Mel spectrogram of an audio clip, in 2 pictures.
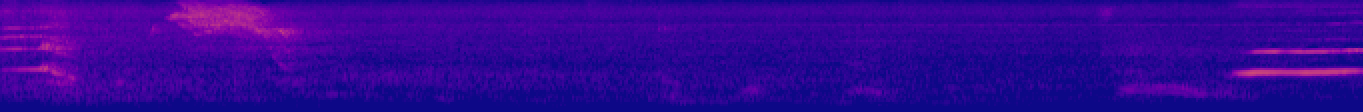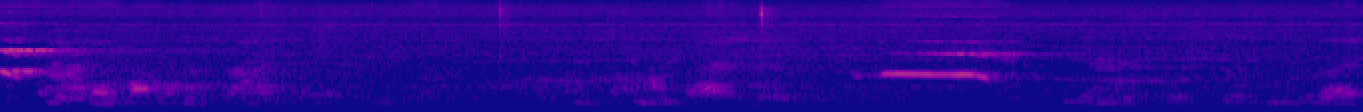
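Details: Young macaque Button cries after being bitten by Cara, Siem Reap Province. Bright high squeak at the start, then two sustained tonal wails near the middle and end. Murmuring voices and scuffling sounds are mixed in.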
